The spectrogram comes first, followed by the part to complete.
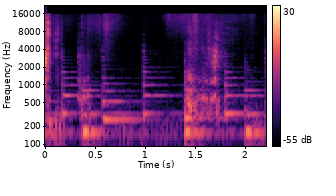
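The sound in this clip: An indoor cat mutters at birds through a window screen, making several short, tonal chirps and trills in an uneven rhythm, fairly quiet and without voices.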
